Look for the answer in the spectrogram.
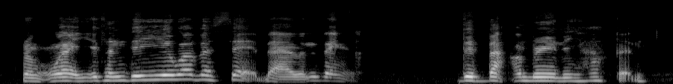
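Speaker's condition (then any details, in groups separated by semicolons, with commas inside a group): Quadriplegic cerebral palsy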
